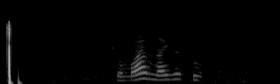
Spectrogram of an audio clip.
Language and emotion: Russian, neutral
